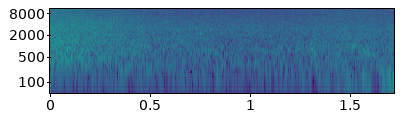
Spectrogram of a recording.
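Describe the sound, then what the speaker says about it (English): Ocean waves washing onto the shore seen from a scenic lookout, a soft continuous roar of surf with some wind buffeting the microphone, faint and with no voices. "the sounds of the waves"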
